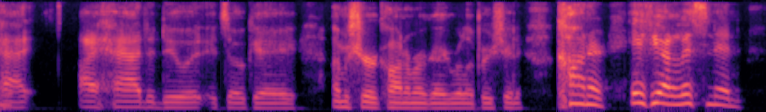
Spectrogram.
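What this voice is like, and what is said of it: Usual voice. Nothing is said of it.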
